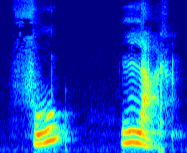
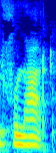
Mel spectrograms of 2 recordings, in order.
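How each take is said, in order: First: "Fular" as two separated syllables, fu - lar; despărțit în silabe. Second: Said in the usual way. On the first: Shown as a demonstration. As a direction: say "Fular" syllable by syllable with a clear gap. („Fular” rostit rar, pe silabe: fu - lar) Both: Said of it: "are două silabe".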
